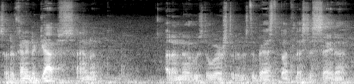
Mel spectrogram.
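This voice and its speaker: Audible room echo and noticeable background noise surround a man's voice. He speaks at a moderate pace in a very deep, low pitch. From Finland. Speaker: ice hockey player. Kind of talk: interview. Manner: halting.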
